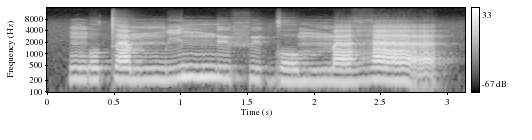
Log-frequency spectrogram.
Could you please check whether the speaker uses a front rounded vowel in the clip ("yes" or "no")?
yes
